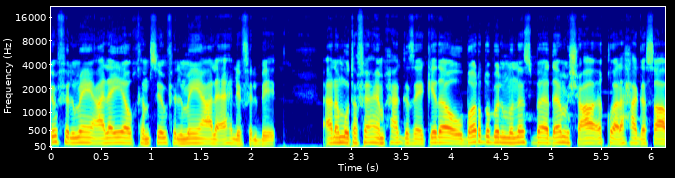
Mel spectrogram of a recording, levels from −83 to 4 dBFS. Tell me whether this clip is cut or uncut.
uncut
